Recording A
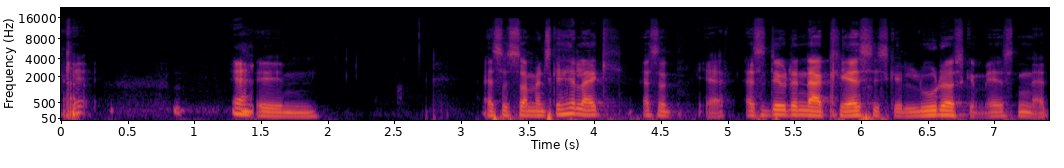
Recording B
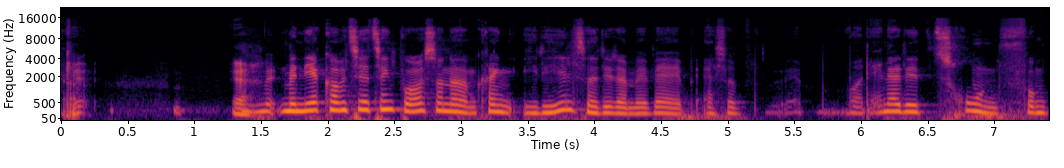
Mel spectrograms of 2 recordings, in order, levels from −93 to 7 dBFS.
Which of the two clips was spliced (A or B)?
A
